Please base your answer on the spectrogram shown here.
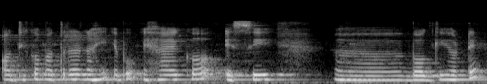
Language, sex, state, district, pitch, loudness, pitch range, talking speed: Odia, female, Odisha, Khordha, 220 Hz, -16 LUFS, 215-225 Hz, 110 wpm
